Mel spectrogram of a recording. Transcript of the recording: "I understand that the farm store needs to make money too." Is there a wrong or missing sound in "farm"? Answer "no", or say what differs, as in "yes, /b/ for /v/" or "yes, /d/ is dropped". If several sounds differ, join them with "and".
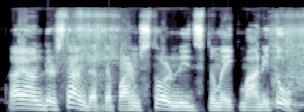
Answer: yes, /p/ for /f/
